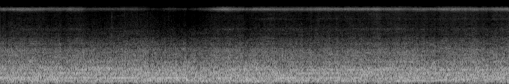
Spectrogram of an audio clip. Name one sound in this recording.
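A train's motor whines with a wavering hum.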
